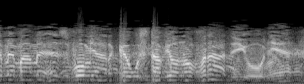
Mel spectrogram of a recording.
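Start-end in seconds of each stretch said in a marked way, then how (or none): none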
